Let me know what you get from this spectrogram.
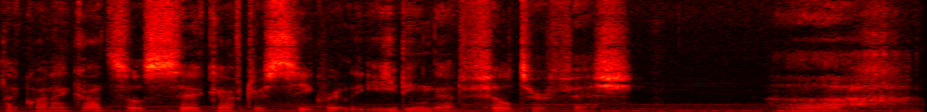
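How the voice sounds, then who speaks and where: An actor voicing a gentle, anxious young man in a game, speaking softly and hesitantly. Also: low voice, normal speed, background noise. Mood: worried. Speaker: game character.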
